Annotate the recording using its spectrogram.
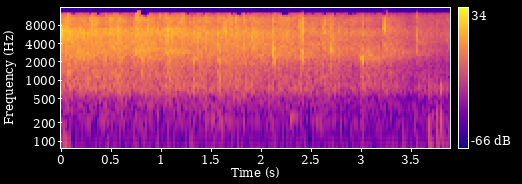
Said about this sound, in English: Thank you. Thank you. Give them a clap. 好，我们给他们一个掌声。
